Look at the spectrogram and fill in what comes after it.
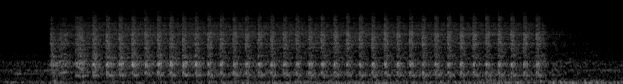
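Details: Car that won't start after work: the starter spins the engine at a steady four beats per second for about five seconds, but it never catches; cranks, no start.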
